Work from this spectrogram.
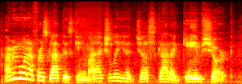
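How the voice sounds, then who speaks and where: A man giving casual, rambling, profanity-laced gaming commentary with excitable fan talk. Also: medium pitch, fast talker. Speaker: let's play host.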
